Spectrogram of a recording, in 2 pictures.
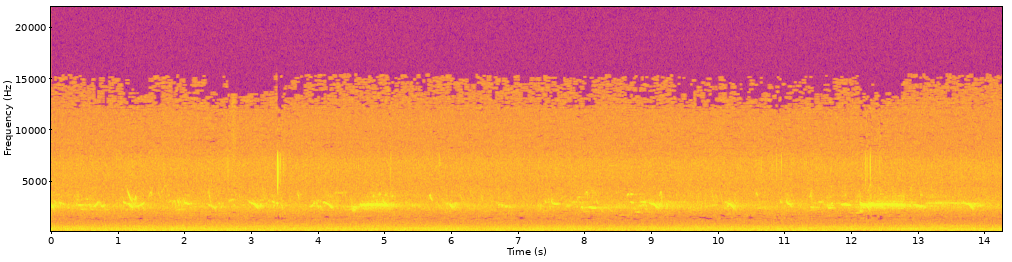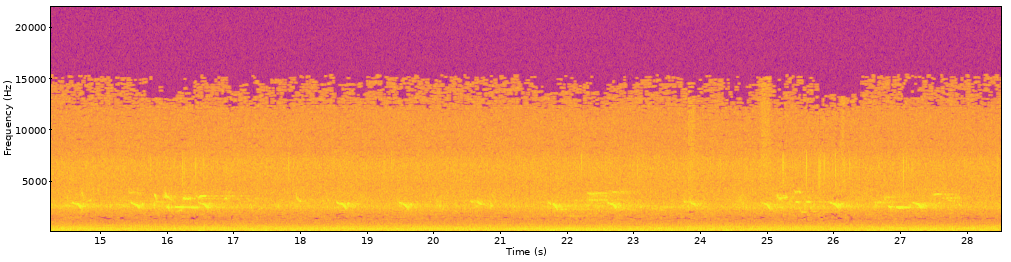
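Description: Faint pond-side ambience with a steady scatter of short high chirps from small birds calling, and one sharp click about three seconds in.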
